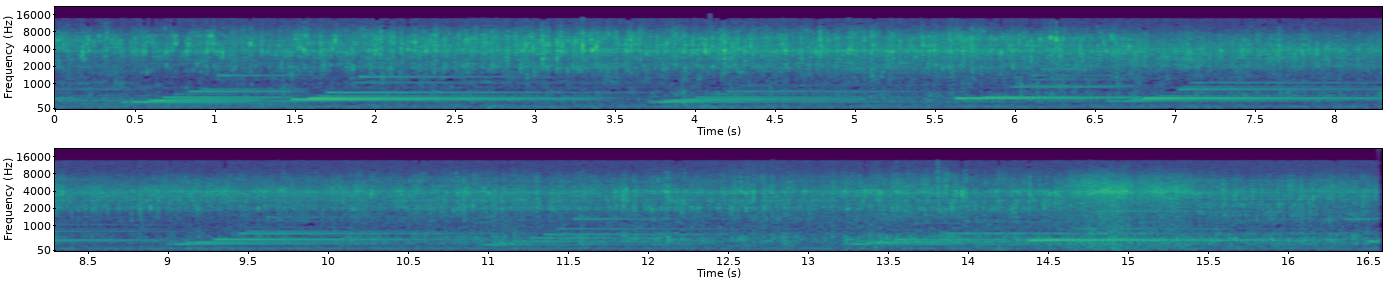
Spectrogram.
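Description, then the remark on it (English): Plain water pours steadily into a container in a kitchen for making bubbles, its pitch rising as it fills, over several successive pours in a row, fairly loud, with no one speaking. “Just some plain water for bubbles, okay?”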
